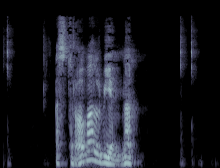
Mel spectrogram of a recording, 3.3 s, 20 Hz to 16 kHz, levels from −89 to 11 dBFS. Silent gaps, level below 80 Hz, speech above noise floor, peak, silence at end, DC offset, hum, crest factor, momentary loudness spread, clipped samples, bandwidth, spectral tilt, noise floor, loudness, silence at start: none; -62 dBFS; 67 dB; -4 dBFS; 0.4 s; under 0.1%; none; 20 dB; 19 LU; under 0.1%; 11.5 kHz; -4 dB/octave; -87 dBFS; -20 LUFS; 0.1 s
